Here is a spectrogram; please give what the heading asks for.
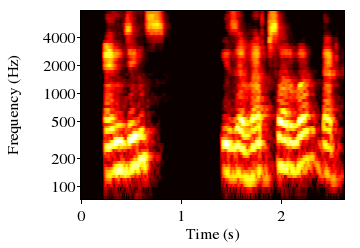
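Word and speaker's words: nginx: sentence there is something ng inx engines it's pronounced as engines okay okay and now what is this engines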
